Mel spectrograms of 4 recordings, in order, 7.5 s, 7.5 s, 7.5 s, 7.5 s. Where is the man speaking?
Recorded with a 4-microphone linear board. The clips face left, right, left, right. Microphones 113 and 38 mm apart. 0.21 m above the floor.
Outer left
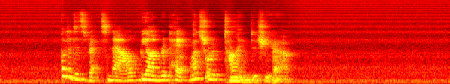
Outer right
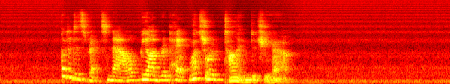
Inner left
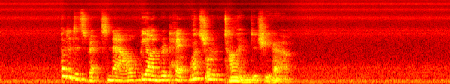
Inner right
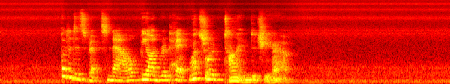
45° right (ahead or behind), 1.5 m.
